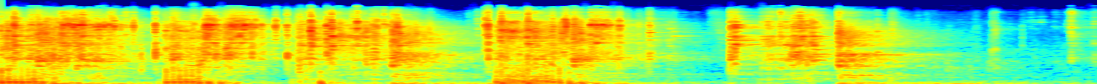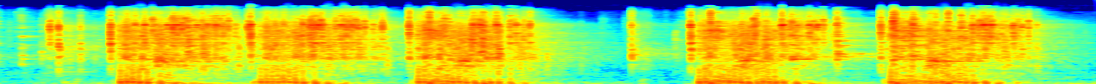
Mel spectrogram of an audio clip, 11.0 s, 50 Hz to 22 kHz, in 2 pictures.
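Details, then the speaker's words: Mantis two-stroke tiller that fired up and died, on fresh gas, choke on: revs in bursts then sags and hunts instead of settling to low idle; owner suspects the carburetor is too rich, low-speed screw just over 1.5 turns out; poor idle. "So it seems like it's running all right. It's just not idling at a low RPM. It seems like it might be too rich."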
